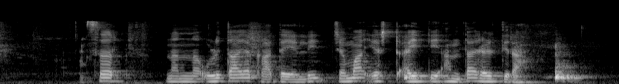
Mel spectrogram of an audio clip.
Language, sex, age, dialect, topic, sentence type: Kannada, male, 31-35, Central, banking, question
